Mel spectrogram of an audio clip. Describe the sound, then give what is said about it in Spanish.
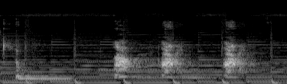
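A dog barks three times in quick, evenly spaced bursts, loud, over a steady background of light music. No one speaks. “¿Qué animal acabas de escuchar? Fue uno nuevo. ¿Alcanzaste a escucharlo? A dog.”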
